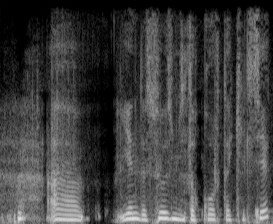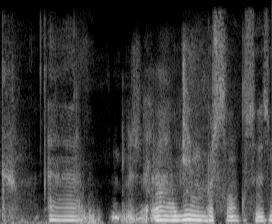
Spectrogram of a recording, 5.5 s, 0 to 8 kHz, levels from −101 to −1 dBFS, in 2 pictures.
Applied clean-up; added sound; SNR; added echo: neural mask model Resemble Enhance denoiser.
